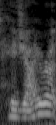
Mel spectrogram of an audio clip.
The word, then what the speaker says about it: Hejira: Notable other uses of that tuning, I can only really think of, I think it's Hejira it's pronounced, by Joni Mitchell, which is this exact same tuning but down a whole step, so it starts in B.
